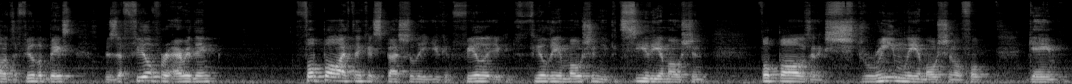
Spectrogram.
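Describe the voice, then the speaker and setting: A man giving a passionate, repetitive casual sports rant as a vlogger, often tossing in "man". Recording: roomy echo, faint low rumble.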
